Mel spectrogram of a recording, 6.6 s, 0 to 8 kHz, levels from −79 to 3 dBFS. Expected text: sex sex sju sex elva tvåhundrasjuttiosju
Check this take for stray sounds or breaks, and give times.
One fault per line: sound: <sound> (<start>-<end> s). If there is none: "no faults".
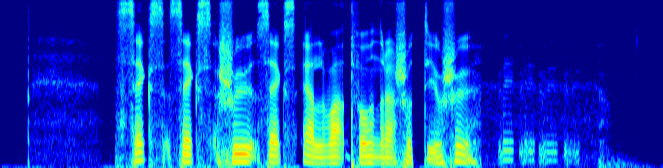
sound: laugh (5.0-5.8 s)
